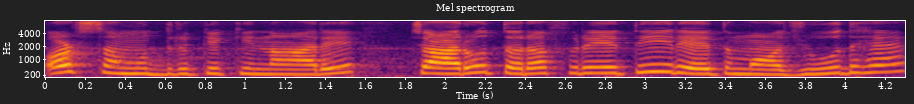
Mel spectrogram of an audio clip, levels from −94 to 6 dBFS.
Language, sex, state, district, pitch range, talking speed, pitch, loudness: Hindi, female, Uttarakhand, Uttarkashi, 265-325 Hz, 155 wpm, 285 Hz, -18 LUFS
